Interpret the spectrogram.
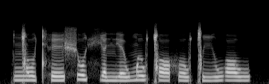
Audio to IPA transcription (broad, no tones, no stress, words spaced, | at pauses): ŋ͡ǀocʰeʃo çɛnʲɛwmɤw ǀɔxowǀiwɔw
